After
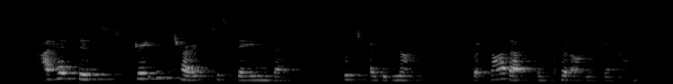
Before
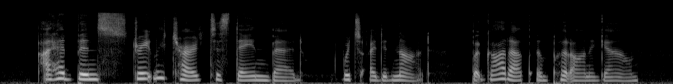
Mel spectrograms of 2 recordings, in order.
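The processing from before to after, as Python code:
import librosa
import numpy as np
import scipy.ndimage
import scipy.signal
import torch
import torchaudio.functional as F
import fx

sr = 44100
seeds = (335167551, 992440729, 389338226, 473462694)

y = fx.bin_expand(x, sr, power=2.0)
y = fx.peak_eq(y, sr, hz=92.0, db=-12.0, octaves=2.0)
y = fx.transient(y, sr, attack_db=-1, sustain_db=-8)
y = fx.vowel_filter(y, sr, vowel='a')
y = fx.room_shoebox(y, sr, seeds[0], volume_m3=370.0, walls='furnished', distance_m=0.97)
y = F.gain(torch.from_numpy(y), 5.5).numpy()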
